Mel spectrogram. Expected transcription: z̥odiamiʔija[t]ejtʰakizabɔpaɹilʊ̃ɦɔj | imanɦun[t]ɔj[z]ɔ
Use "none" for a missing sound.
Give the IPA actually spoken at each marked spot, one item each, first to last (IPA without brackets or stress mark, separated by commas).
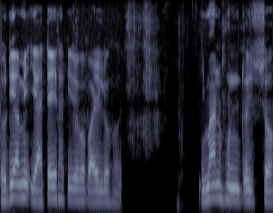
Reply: t, d, s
